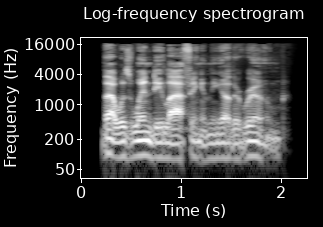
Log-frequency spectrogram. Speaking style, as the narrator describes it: Jim calmly say

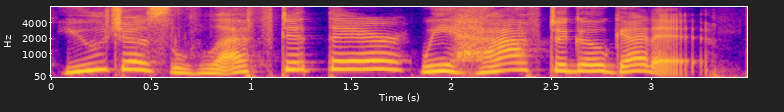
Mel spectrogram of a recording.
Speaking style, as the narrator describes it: he freaked out and yelled

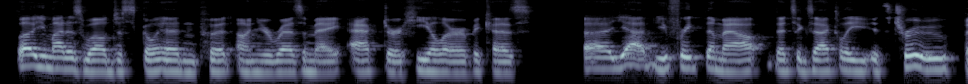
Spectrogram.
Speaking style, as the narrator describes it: just laughing, and said

